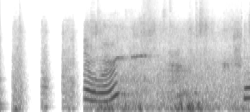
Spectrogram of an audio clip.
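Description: A puppy at Lantana Beach, Florida, gives three quick, sharp barks, then a rising, wavering whine, close by over steady outdoor background noise.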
